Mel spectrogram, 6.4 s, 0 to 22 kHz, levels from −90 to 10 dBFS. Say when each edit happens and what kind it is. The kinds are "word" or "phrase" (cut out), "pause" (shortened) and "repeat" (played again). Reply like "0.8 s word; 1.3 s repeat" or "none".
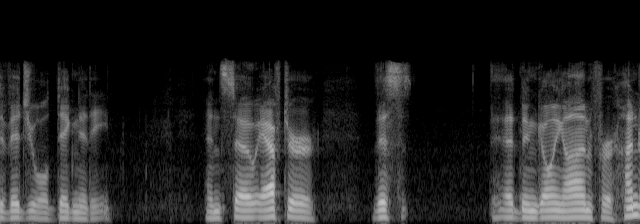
none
